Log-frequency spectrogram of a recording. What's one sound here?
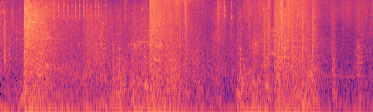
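Game sound effects whoosh and thump.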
